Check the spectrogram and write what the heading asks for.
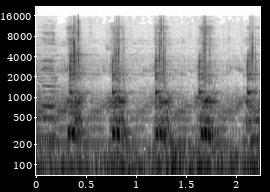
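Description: Didgeridoo drone with clapsticks keeping a steady beat about twice a second. Four short rising hoots sound over the drone, about half a second apart.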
